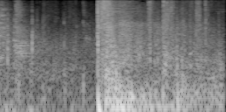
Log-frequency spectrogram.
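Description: A rifle fires a single loud, booming shot with a short echo.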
